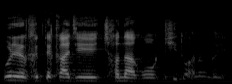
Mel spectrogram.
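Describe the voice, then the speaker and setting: A man, a pastor, preaching a sermon and telling a story dramatically, swinging between loud and hushed delivery. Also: fairly high pitch, little pitch movement, a little fast.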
